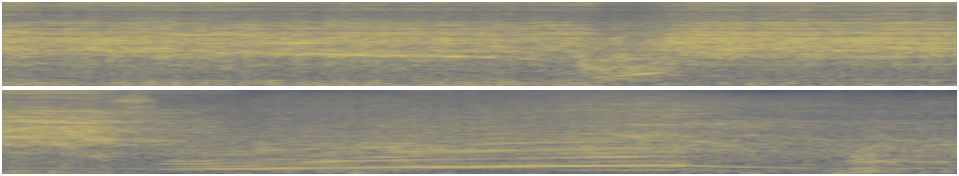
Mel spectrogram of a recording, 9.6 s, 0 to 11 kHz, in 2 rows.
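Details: Ferrari 365 GTB/4 Daytona Spider V12 on road test after spark plug fault fixed, now on all 12 cylinders: strong, even engine note climbing smoothly through the revs with tire squeal over it; normal acceleration.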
